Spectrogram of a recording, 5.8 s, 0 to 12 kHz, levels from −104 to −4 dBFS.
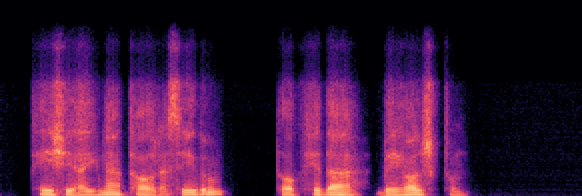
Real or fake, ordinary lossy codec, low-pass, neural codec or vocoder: fake; Opus, 16 kbps; 7.2 kHz; codec, 16 kHz, about 1 kbps, DyCAST, with the encoder's durations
